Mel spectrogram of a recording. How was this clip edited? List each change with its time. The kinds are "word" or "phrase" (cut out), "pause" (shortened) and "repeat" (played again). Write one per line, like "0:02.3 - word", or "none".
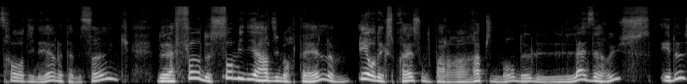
none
